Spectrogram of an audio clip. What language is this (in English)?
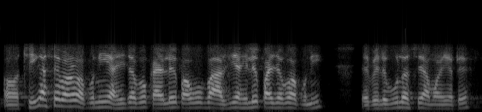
Assamese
